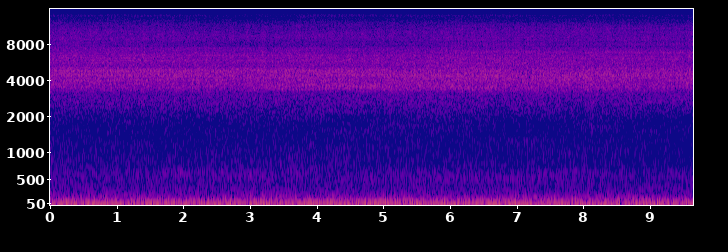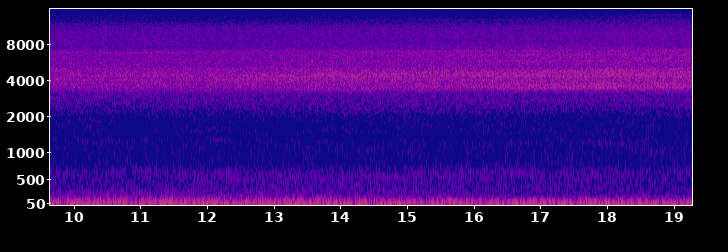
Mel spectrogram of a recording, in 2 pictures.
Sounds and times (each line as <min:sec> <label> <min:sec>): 0:00.0 Cicadas 0:19.2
